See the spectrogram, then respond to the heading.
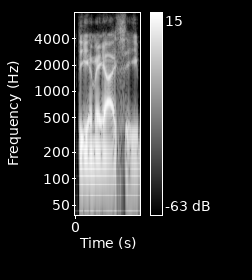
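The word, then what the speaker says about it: DMAIC: but everyone uses this deic that's how it's pronounced it's d aic but people call it deic and shorthand stands for define measure analyze improve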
